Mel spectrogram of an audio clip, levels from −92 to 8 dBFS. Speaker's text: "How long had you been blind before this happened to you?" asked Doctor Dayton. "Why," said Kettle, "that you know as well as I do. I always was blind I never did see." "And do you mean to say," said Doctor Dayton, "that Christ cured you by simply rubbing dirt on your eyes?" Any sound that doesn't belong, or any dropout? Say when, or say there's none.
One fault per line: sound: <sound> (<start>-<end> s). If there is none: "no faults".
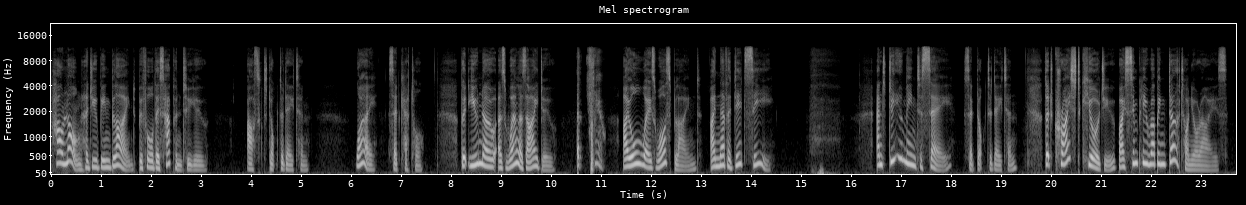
sound: sneeze (10.5-11.1 s)
sound: breath (15.1-15.8 s)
